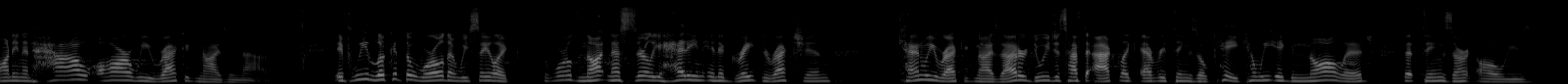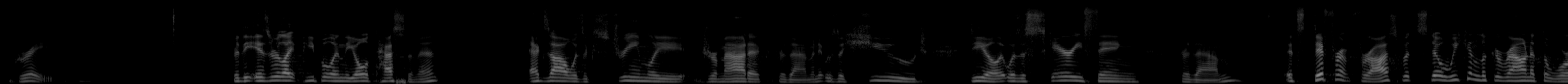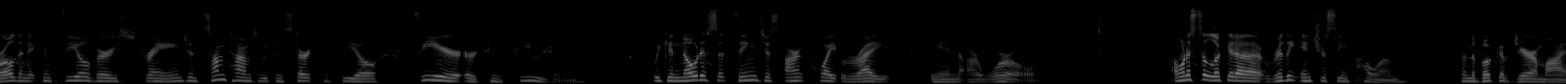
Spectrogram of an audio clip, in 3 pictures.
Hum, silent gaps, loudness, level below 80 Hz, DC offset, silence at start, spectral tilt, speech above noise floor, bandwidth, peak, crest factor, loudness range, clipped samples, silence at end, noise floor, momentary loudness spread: none; none; -46 LUFS; under -90 dBFS; under 0.1%; 0 s; -4 dB/octave; 38 dB; 15.5 kHz; -24 dBFS; 24 dB; 6 LU; under 0.1%; 0 s; -84 dBFS; 16 LU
